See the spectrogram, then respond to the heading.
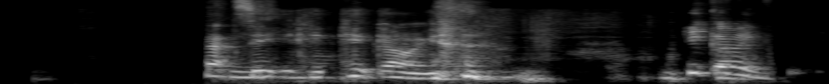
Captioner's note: chuckles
